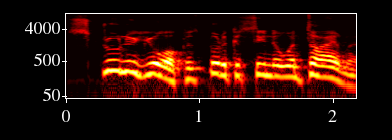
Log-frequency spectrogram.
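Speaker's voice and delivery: put-on New York accent. Asked by the host to redo the Thailand line, speaker does a New York accent. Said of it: "Can you do can you do that Thailand again in New York accent?".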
